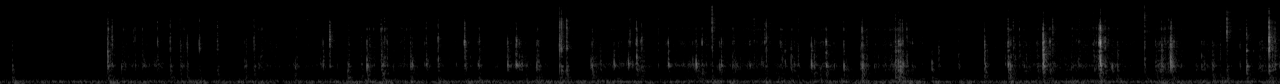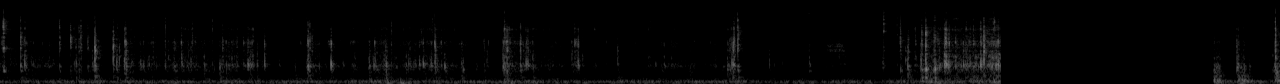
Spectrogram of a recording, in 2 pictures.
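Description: Sentro or Addi circular knitting machine cranked through rounds with waste yarn: a long run of rapid, dry plastic clicking and ticking under a soft whirring hum, close and quiet, ending abruptly in silence.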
